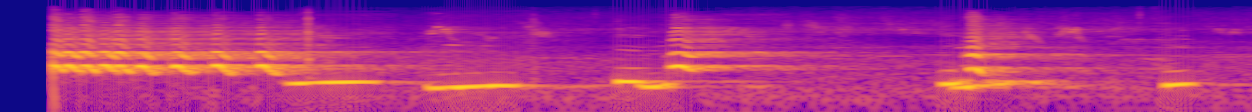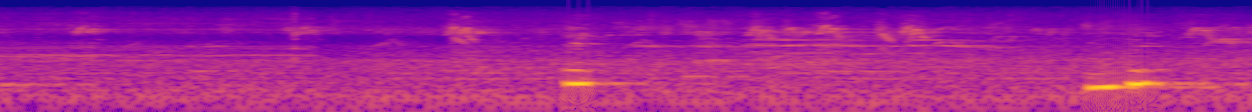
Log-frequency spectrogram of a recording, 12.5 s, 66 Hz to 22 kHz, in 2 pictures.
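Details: A captive siamang pair in a small zoo park in Bad Pyrmont, Germany, in November 2018, staying mostly indoors, sing in loud bursts: ringing harmonic barks and wails alternating with lower hoarse hoots in uneven clusters, with faint background chatter.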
